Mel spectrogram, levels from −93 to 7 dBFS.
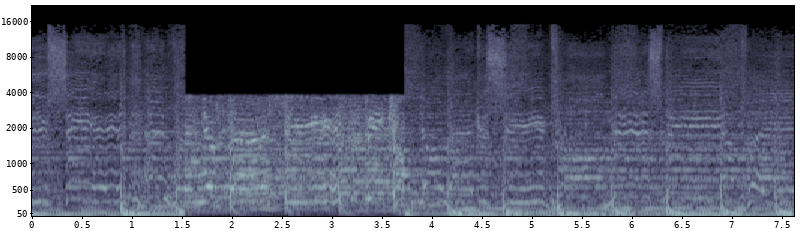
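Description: Between 1.53 and 3.73 s the audio goes dull and boxy, with nothing above 3.8 kHz, a level shift of around 5 dB and a new noise floor roughly 30 dB down, with no gap at either edge. That's likely the input switched to a poorer device and back again.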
